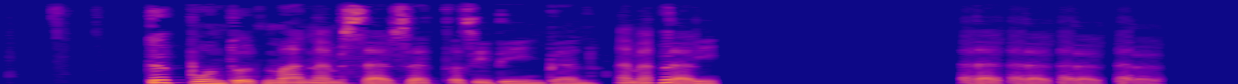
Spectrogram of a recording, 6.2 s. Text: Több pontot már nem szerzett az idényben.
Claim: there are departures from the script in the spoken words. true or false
true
